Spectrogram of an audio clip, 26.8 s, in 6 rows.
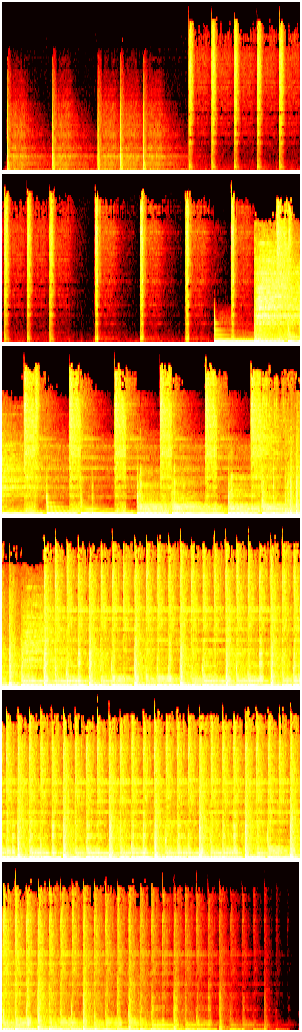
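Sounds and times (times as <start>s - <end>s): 
lead melody: 8.0s - 26.1s.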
